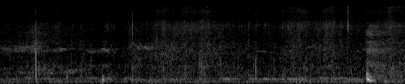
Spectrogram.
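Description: Quiet outdoor ambience of footsteps through wet garden plants, with a few faint high chirps and a brief voice sound near the end.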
